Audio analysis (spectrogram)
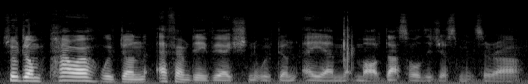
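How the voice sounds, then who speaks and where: A man's voice: sits low, normal speed, a little mellow. A man giving casual hands-on commentary as he works, muttering short remarks to himself. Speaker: radio repair vlogger. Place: indoors at an electronics workbench. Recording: clear background noise from a workshop. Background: background noise.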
